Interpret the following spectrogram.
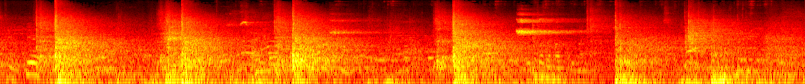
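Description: Squash rally: sharp cracks of the racket striking the ball and the ball hitting the walls, about a dozen at irregular intervals, each echoing in the court. A few brief high squeaks, shoe soles on the wooden court floor, come in the middle.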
